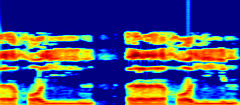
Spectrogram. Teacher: آخرين، ليس في الهمز تفخيم أبدا، لا سيما جاء بعدها خاء فلابد أن نخلص الهمزة بترقيقها مع مدها من الخاء المفخمة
